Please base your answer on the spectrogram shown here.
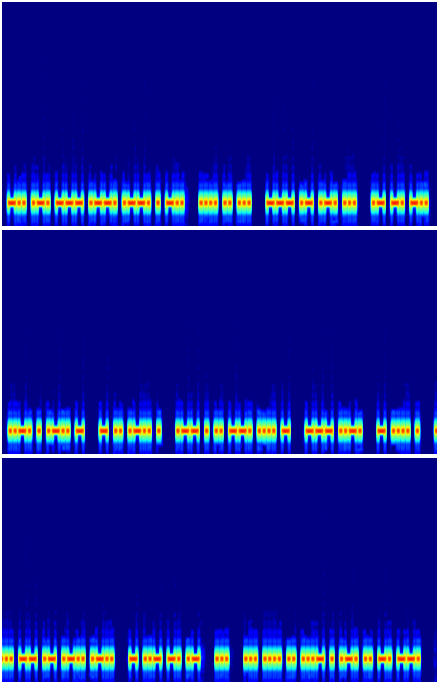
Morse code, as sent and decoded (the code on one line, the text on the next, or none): -.. .-. --- .--. .--. -.. / .... .. ... / --- .- .-. ... / .- -. -.. / ..-. .-.. - / - .. .-.. / .-- . .. --. .... - / --- ..-. / - .... / ... -- .- .-.. .-.. / - ..- -. .- / ... / ... .... .. ...- . .-. .. -. --.
DROPPED HIS OARS AND FELT TILE WEIGHT OF THE SMALL TUNA S SHIVERING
